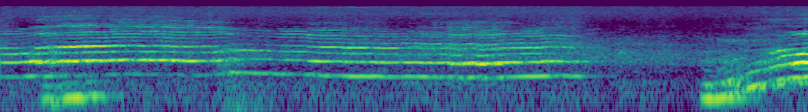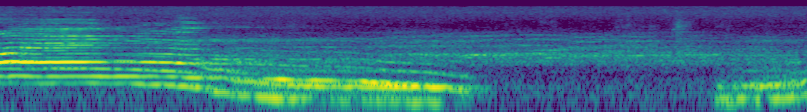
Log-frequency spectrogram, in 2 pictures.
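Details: Black-and-white Tom, ginger-and-white Mimi and a grey-and-white stray, domestic shorthair cats squaring off over territory: sustained nasal howls, a brief pause, then a louder arching yowl that wavers downward, another starting at the end.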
